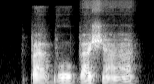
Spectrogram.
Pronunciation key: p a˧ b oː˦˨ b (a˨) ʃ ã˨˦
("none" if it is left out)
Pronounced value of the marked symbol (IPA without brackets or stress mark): a˦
